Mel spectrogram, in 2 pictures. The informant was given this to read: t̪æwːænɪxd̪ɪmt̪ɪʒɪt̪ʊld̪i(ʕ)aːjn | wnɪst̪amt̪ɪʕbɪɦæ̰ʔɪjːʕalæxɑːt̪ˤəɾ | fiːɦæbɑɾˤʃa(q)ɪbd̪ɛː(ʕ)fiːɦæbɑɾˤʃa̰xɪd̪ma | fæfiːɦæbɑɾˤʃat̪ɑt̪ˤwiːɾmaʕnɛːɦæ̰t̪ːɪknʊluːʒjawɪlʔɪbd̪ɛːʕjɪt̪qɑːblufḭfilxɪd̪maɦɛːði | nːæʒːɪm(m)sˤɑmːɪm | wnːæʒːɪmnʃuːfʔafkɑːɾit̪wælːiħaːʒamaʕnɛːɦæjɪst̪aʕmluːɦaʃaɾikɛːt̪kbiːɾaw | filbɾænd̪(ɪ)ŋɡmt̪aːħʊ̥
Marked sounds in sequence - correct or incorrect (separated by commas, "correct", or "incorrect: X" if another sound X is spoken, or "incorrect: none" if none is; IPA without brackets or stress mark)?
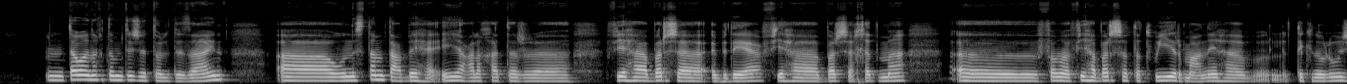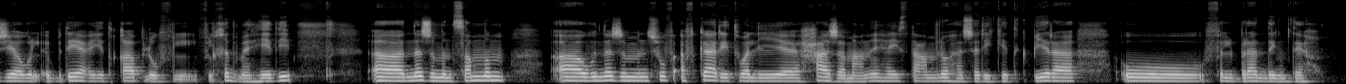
incorrect: z, incorrect: ʔ, correct, incorrect: n, correct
